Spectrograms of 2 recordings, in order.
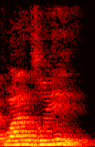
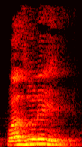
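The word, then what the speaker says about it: Poiseuille: तो इसका प्रोनाउंसिएशन होता है क्वाजुई, ये विदेशी में होता है, विदेशी लैंग्वेज में क्वाजुई, और इंडियन में पाजोले।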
